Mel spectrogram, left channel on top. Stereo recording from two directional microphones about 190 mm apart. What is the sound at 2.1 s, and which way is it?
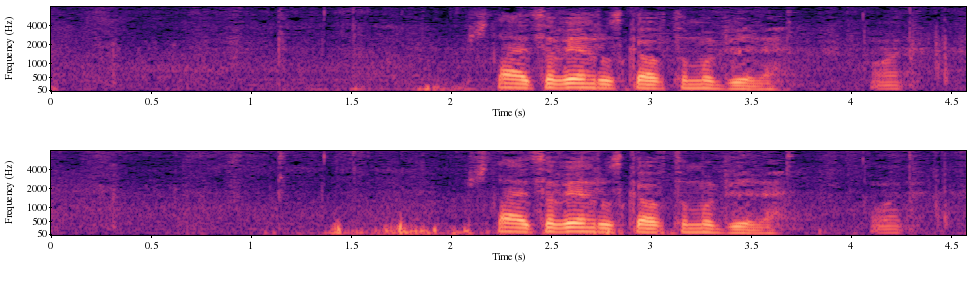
Speech, 10° right (ahead or behind).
